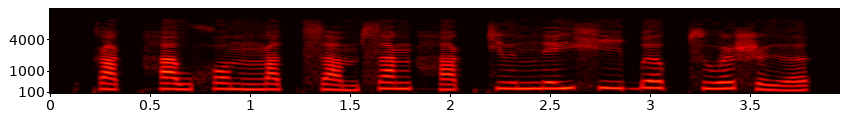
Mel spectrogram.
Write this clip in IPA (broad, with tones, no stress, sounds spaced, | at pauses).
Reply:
k a˨˩ k̚ h a˨˩ w x ɔ˨˩ n ŋ a˨˩ t̚ s a˨˩˨ m s a˧ ŋ h a˨˩ k̚ c ɨ˧ n e˧˥ j x i˧ ɓ əː˦˥ p̚ s u˧˥ ə̯ ʂ ɨ˨˩˨ ə̯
